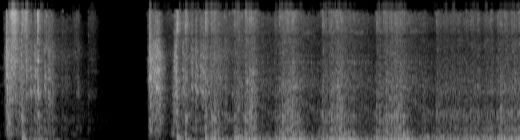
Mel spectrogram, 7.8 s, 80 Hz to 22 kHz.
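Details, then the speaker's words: Revtech 100 cubic inch motorcycle engine, not fully warmed up and sitting a couple of weeks: short sluggish crank fades, second try catches into a lumpy idle; slow cranking start. "that was actually a slow start but it's not fully warmed up yet and been sitting for a couple weeks"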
